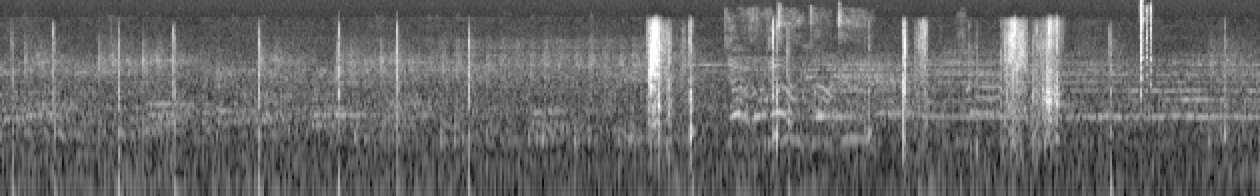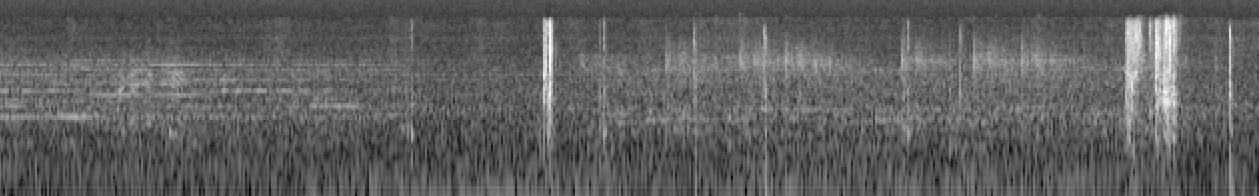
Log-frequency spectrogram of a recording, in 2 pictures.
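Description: A basketball bounces on a hard court in quick, regular thumps.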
